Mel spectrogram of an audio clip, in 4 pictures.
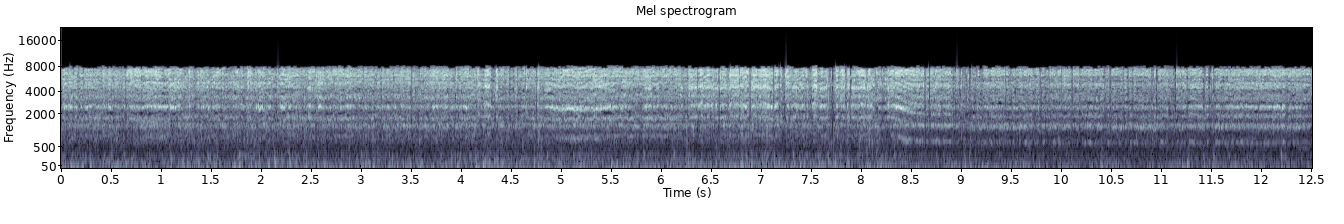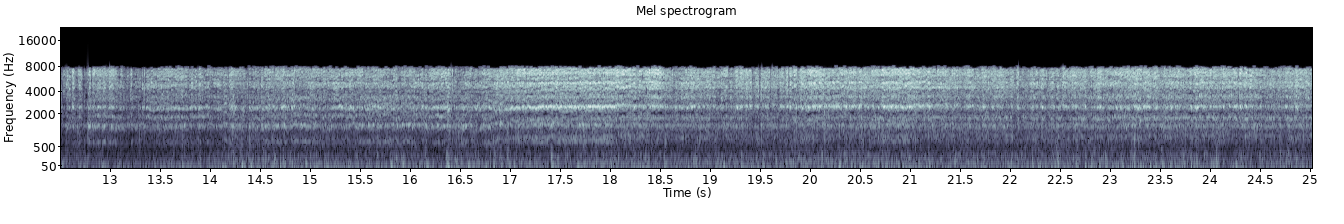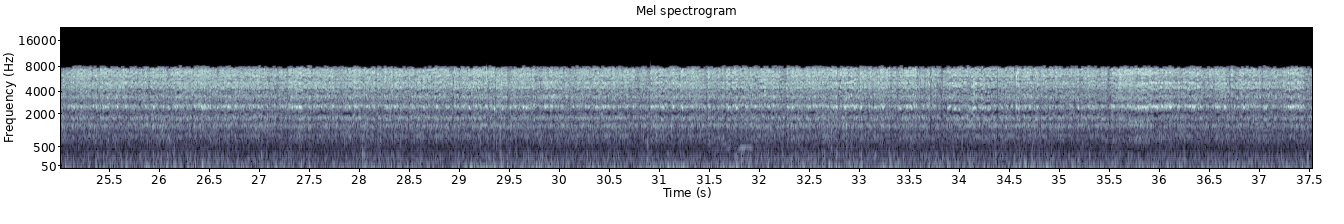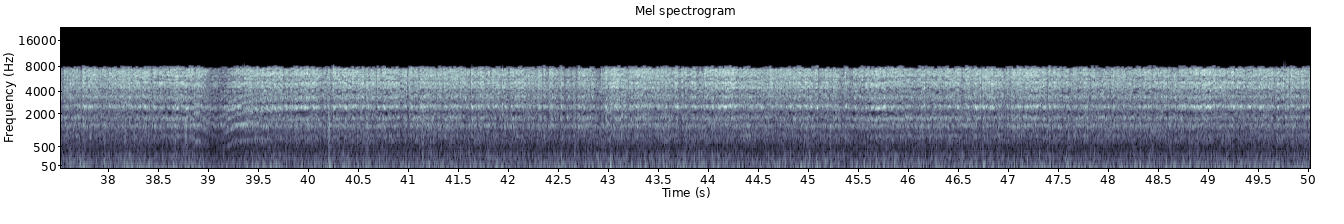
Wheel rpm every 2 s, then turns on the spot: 230, 230, 230, 240, 200, 160, 160, 160, 180, 220, 230, 230, 230, 230, 230, 240, 240, 230, 230, 190, 220, 230, 230, 230, 230.
none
